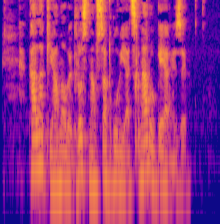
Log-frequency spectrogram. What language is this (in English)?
Georgian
